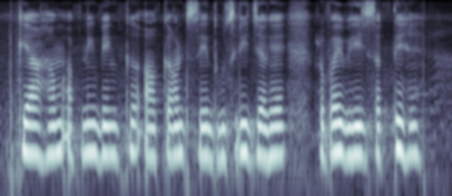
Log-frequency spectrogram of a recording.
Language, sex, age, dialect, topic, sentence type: Hindi, female, 25-30, Kanauji Braj Bhasha, banking, question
